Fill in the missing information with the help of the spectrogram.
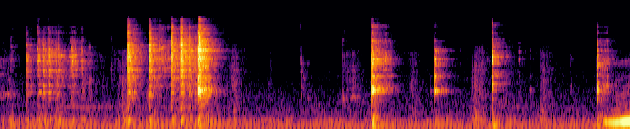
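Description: Metal spoon and fork scraping and clinking against a ceramic plate while fried rice is scooped up: a stretch of scraping in the first second and a half, then a few sharp separate clinks. A short voiced sound comes right at the end.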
